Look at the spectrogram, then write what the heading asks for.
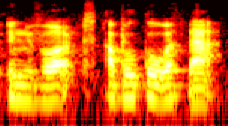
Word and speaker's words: Un Wort: it, oh my god, Un Wort? I think that's it. In Germany they pronounce the W's as V's, don't they? So Un Wort.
